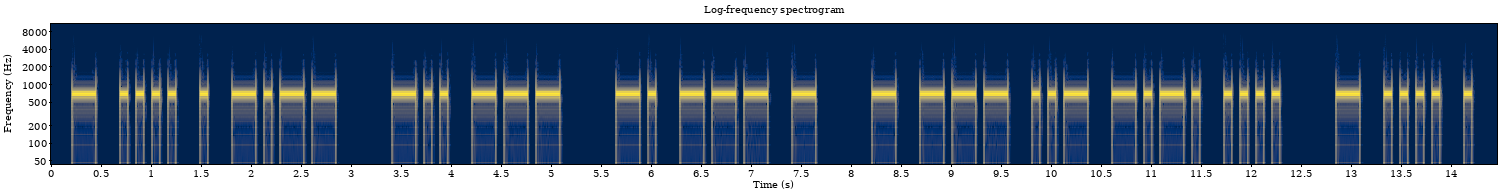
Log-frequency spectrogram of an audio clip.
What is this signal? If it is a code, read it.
Morse code, heard as a keyed tone, about 15 wpm, 700 Hz. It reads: THEY DO NOT TOUCH THE
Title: Sentences from Top 1200 Words 15wpm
